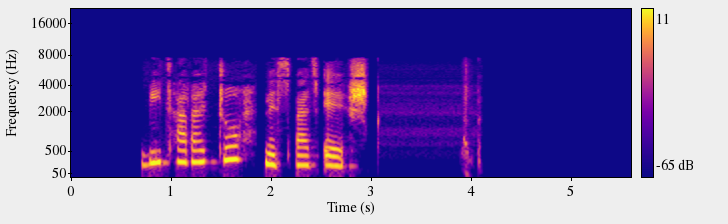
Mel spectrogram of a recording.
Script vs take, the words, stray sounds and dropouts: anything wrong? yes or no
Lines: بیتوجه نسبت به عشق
yes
